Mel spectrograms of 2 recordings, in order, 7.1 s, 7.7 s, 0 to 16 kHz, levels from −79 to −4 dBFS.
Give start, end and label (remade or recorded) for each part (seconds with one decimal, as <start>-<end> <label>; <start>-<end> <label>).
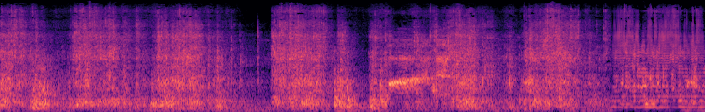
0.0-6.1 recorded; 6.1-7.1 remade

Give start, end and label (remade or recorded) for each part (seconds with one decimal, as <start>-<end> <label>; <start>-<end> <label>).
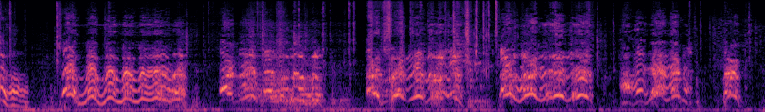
0.0-1.6 recorded; 1.6-4.0 remade; 4.0-7.7 recorded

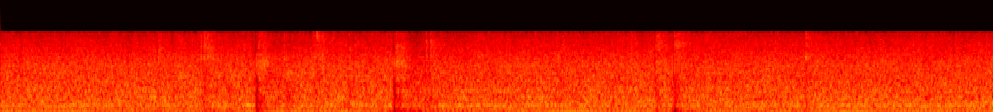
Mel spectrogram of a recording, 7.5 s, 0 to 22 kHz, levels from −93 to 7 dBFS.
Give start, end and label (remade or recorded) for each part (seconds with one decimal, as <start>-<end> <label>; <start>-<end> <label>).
0.0-5.6 recorded; 5.6-6.3 remade; 6.3-7.5 recorded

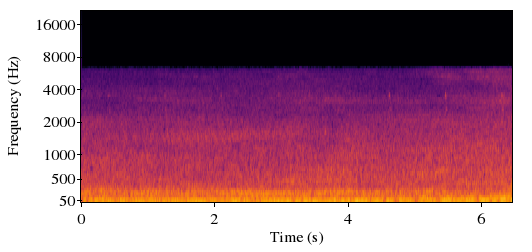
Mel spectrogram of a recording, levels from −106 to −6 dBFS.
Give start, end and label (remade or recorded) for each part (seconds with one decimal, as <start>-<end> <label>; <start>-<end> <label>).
0.0-6.5 remade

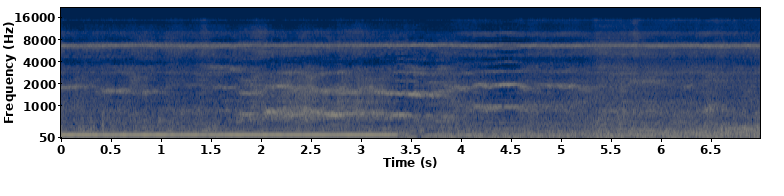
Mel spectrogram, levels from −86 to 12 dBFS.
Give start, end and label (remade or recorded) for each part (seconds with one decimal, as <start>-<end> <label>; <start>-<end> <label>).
0.0-7.0 remade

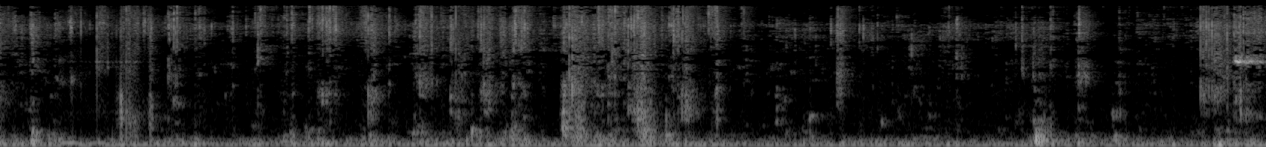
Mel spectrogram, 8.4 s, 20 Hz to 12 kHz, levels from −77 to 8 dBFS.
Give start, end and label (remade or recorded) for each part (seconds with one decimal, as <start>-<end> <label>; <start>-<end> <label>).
0.0-0.4 recorded; 0.4-1.0 remade; 1.0-8.4 recorded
